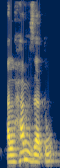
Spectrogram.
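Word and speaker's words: الهمزة: Jangan cuma dibaca hamzah, ba, jim, bukan, tapi al-hamzatu, al-ba'u, al-jimu, gitu bacanya nanti ya.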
